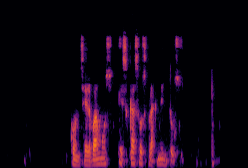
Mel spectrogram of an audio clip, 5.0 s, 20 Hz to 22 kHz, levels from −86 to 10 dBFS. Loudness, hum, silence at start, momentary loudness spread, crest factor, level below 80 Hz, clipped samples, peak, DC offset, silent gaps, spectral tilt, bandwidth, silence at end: -26 LUFS; none; 1.4 s; 23 LU; 24 dB; -76 dBFS; under 0.1%; -6 dBFS; under 0.1%; 3.87-3.93 s, 4.06-4.11 s, 4.18-4.22 s; -2.5 dB/octave; 10.5 kHz; 0.7 s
